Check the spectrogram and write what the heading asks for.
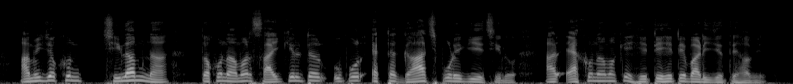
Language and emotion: Bengali, sad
